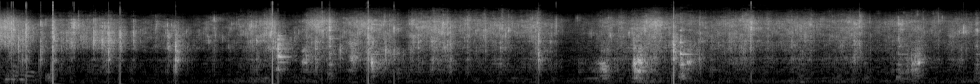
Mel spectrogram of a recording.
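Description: Onion and green chilli fry in a pan for a simple chicken curry, a bright close sizzle with repeated sharp scrapes and stirring clicks of a spoon against the pan.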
